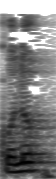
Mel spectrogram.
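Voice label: "kolo", Nigerian Pidgin, male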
